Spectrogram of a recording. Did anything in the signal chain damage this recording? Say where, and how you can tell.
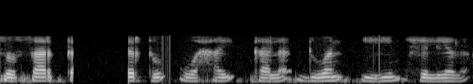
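Yes. From 0.73 to 1.29 s there's an audio dropout to a faint residue: the speech cuts abruptly to hiss about 40 dB down, likely a link break.

Bit errors on a digital phone line show up at 1.62 to 1.70 s and 3.73 to 3.79 s as crackly ticks, each flipped bit corrupting one sample. The first burst is denser.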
